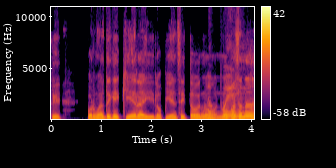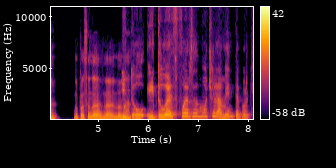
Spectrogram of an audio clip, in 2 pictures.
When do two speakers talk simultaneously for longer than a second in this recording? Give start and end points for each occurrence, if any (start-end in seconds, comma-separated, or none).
2.8-4.0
